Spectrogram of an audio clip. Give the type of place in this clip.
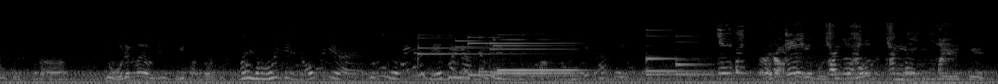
car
